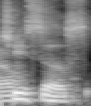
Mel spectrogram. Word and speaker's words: Chisos: Chisos Mountains. – Oh yeah, Chisos, you know. – Chisos. Oh yeah, that's probably the correct Chisos Mountains.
